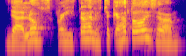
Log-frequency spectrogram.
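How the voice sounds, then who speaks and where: A woman, co-hosting a casual talk show and telling anecdotes in a lively, slangy, teasing way. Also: medium pitch, a little fast, a little hiss or hum. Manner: animated storyteller, slangy and teasing. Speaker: podcast co-host. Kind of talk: casual chat.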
